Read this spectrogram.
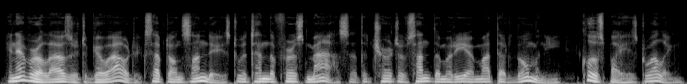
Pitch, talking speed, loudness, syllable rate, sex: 115 Hz, 235 wpm, -18 LUFS, 6.0 syllables/s, male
